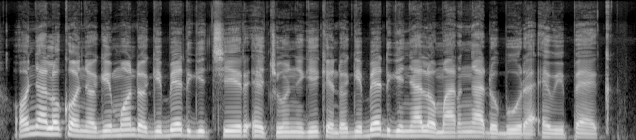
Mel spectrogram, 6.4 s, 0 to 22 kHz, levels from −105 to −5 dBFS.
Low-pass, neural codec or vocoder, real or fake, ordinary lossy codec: none; none; real; none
